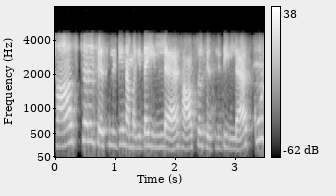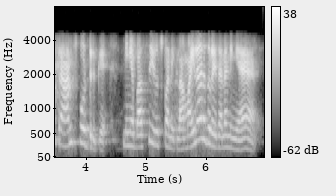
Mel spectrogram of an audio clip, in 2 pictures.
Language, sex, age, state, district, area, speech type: Tamil, female, 30-45, Tamil Nadu, Tiruvarur, rural, conversation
